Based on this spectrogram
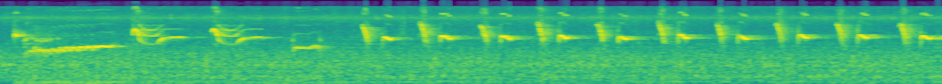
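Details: Oriental magpie-robin singing on a training recording: opens with a rising whistle and several looping slurred notes, then a long series of sharp, downward-flicked notes repeated about three times a second, clear over a faint hiss.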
